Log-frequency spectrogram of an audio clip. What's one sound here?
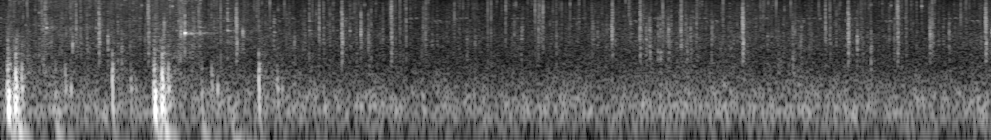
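A small fire crackles and pops outdoors at night.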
